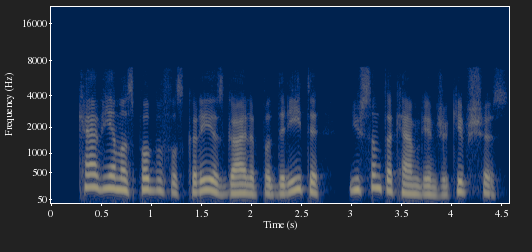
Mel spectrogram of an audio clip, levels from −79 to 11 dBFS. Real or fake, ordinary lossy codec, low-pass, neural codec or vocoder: fake; Opus, 24 kbps; 7.2 kHz; codec, 16 kHz, 0.2 kbps, FocalCodec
